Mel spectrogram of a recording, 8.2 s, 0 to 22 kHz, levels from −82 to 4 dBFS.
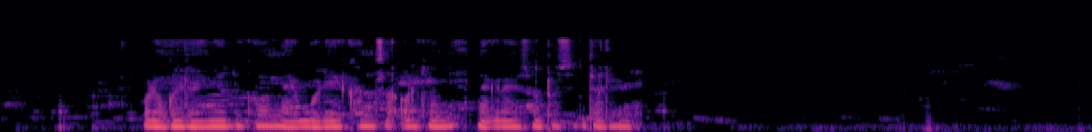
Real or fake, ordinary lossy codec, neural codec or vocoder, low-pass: real; AAC, 48 kbps; none; 7.2 kHz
